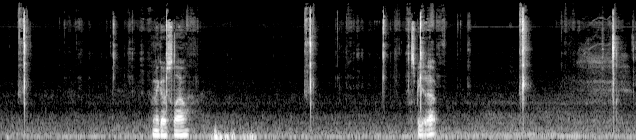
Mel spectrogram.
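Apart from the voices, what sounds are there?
CRKT Q frame lock knife opening, IKBS ball bearings dragging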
